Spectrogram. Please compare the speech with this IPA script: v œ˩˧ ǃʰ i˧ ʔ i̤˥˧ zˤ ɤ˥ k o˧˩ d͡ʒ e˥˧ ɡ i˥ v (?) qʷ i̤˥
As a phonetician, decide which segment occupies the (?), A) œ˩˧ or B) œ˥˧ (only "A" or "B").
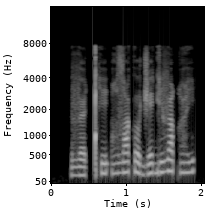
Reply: B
